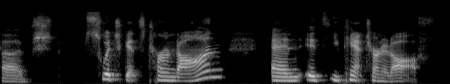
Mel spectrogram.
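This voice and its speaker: A woman with an ordinary speaking voice and a medium pitch talks at a fairly slow pace against a quiet background. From New York City. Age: 50s. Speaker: relationship expert. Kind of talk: interview.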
